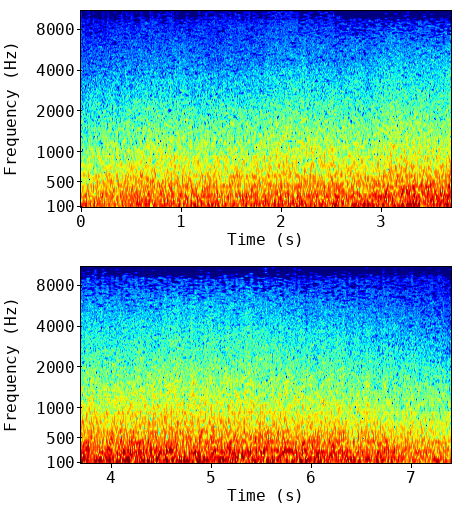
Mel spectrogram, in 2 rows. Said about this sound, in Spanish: Torrentes de espuma y lodo emergen en las estribaciones de todo el Himalaya. Estos ríos llegan a transportar hasta el mar casi 5.000 millones de litros por segundo.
